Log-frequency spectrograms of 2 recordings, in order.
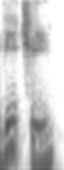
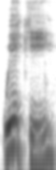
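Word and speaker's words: vici: it in classical Latin so we go back to the V VI vichi which In classical Latin is wany weedy weaky remember all C's Are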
